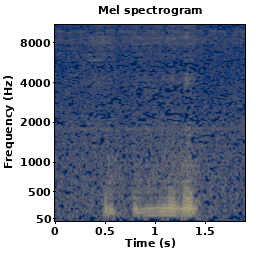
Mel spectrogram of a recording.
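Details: Cavalier King Charles Spaniel asleep and snoring: a soft, low, buzzing snore with faint harmonics, rising slightly in loudness over under a second, in a quiet room.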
